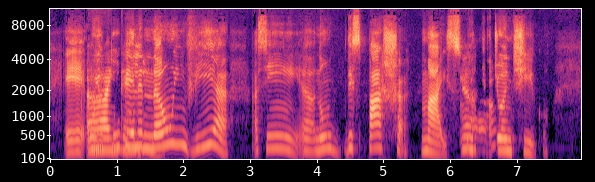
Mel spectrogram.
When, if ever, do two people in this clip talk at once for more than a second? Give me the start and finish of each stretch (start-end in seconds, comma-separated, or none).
0.5-1.7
